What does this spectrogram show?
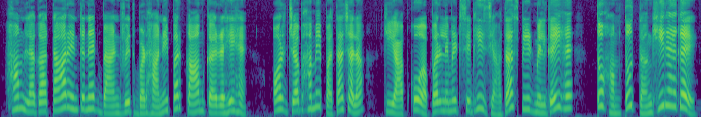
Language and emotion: Hindi, surprised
